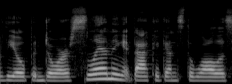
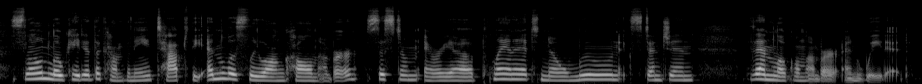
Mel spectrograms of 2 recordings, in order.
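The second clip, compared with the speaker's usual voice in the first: ordinary delivery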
